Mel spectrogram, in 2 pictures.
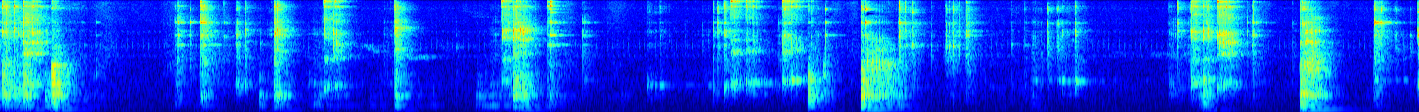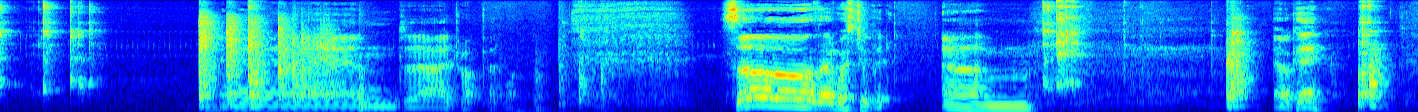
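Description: Plastic tubes tap down onto a wooden table.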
